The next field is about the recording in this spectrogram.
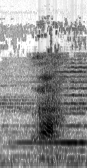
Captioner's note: somber music playing; grunts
